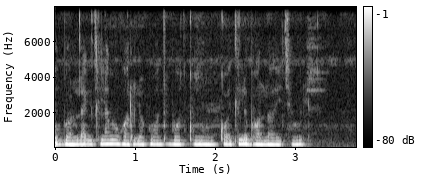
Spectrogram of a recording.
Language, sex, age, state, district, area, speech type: Odia, female, 45-60, Odisha, Kendujhar, urban, spontaneous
